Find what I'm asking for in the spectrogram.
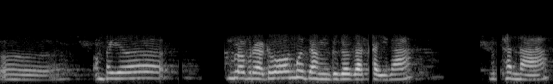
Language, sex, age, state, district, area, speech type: Bodo, female, 18-30, Assam, Chirang, rural, conversation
